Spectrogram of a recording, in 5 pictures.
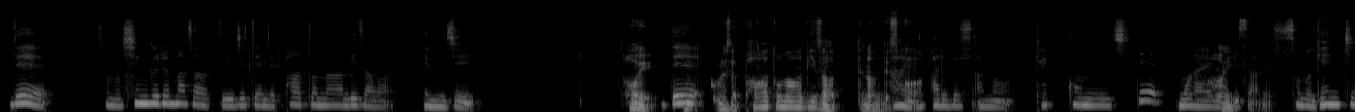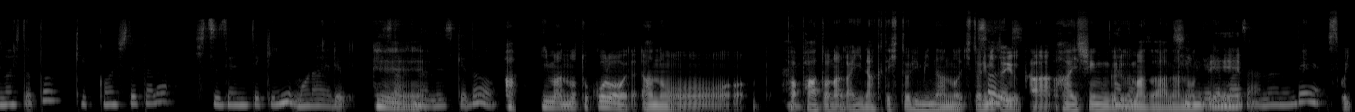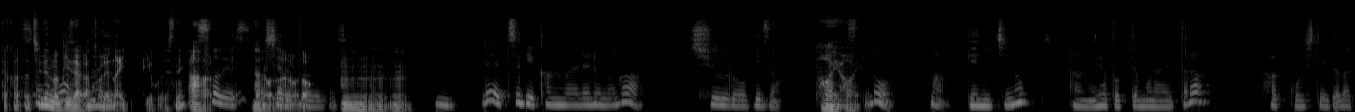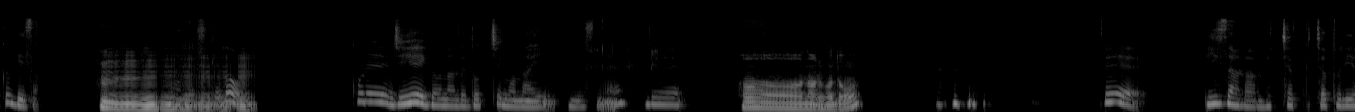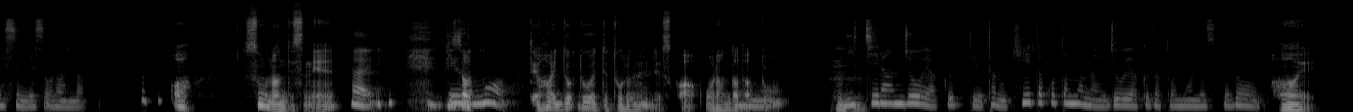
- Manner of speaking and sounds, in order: tapping; chuckle; chuckle
- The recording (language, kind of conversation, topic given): Japanese, podcast, 新しい町で友達を作るには、まず何をすればいいですか？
